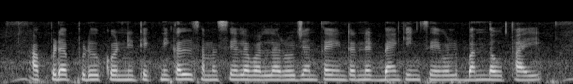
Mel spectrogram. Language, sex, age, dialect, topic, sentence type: Telugu, female, 18-24, Central/Coastal, banking, statement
